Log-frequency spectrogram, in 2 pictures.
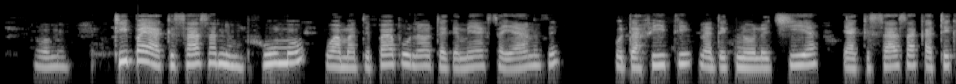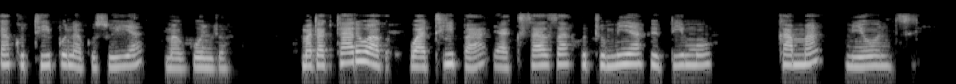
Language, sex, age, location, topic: Swahili, male, 36-49, Nairobi, health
